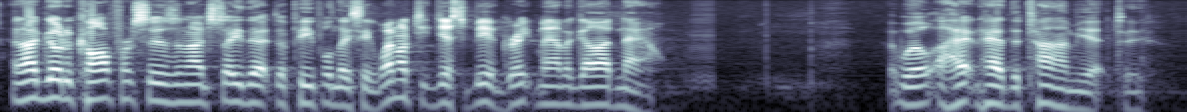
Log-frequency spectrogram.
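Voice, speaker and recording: This man's fairly high-pitched voice runs at a very fast pace. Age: 60s. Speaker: pastor. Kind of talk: sermon. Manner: animated.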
